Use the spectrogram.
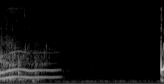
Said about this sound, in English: Drip.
